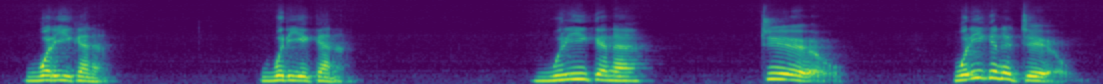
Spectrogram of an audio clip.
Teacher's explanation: So the do is longer than the entire first part of the sentence. It's longer than the entire sentence because five words versus one, one word with one syllable is longer than the first five.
